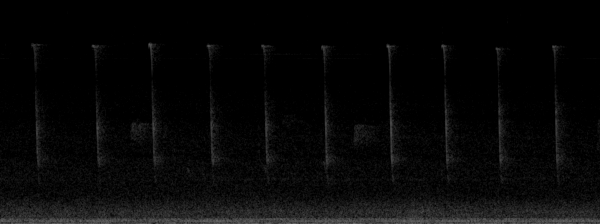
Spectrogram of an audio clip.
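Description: Faint bird calls: a sharp, high note repeated over and over, nearly twice a second, each one dropping steeply in pitch. A low steady hum runs underneath.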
